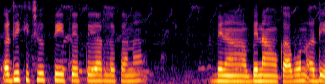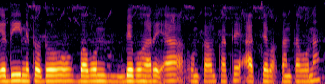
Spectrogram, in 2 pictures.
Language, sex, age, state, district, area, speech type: Santali, female, 30-45, Jharkhand, East Singhbhum, rural, spontaneous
